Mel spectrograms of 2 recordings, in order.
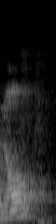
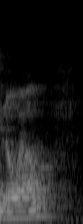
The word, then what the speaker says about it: Noel: with the next sibling, Noel, French name actually. Noel or null, I guess kind of pronounced null, kind of dumb pronounce. So I say Noel.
